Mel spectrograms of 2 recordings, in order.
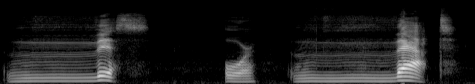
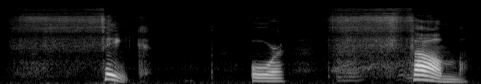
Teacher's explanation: are made by sticking out your tongue and blowing out air the only difference is whether or not you use your voice while you blow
